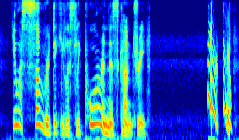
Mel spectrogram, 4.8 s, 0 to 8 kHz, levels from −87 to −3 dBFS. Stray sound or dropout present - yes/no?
yes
